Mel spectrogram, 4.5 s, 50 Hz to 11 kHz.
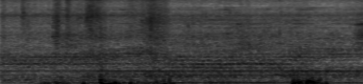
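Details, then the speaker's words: Older 1970s–80s Oasis refrigerated drinking fountain, R12 refrigerant, compressor running with frost and sweat on the line and ice-cold water, condenser reading 74: quiet, steady low hum with a faint constant tone and a few handling bumps; healthy, smooth compressor. "See the frost on there? So, oh yeah, look at that. You can see the sweat there. Thing's running well. Quiet."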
